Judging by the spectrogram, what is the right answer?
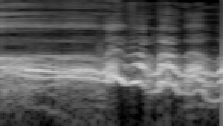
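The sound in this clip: A mixed-breed dog gives one drawn-out, wavering howl, loud and alone. The yowl holds steady at first, then wobbles up and down in pitch toward the end.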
